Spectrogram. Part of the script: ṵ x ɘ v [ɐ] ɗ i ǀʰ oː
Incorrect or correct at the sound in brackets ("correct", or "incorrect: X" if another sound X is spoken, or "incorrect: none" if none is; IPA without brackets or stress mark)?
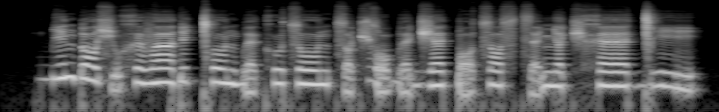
incorrect: ɐː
